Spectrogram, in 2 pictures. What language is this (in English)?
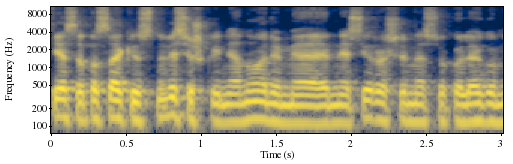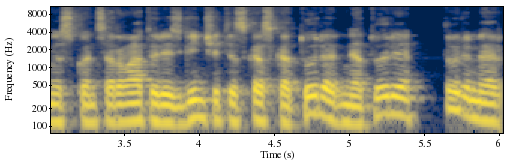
Lithuanian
